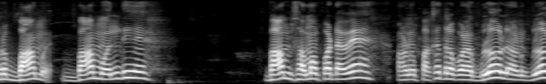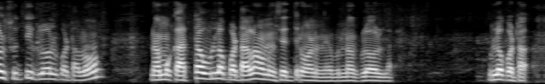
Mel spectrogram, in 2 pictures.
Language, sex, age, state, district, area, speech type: Tamil, male, 18-30, Tamil Nadu, Tiruvannamalai, rural, spontaneous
